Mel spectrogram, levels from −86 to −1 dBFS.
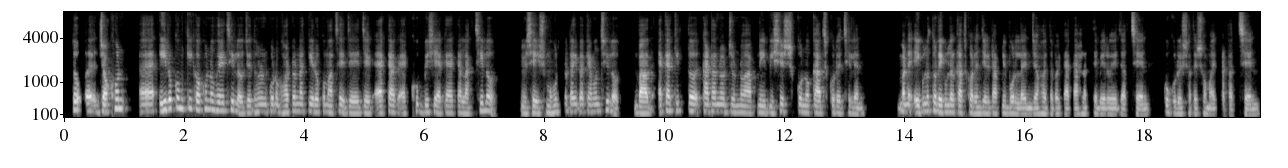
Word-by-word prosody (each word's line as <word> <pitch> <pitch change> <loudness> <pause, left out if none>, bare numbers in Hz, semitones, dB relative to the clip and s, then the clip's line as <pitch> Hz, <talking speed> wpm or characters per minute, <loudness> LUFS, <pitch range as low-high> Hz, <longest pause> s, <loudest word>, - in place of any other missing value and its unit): তো - - +8 0.2
এ্যা - - +11 0.2
যখন 225 0 +6 0.4
আ - - +4 0.3
এরকম 220 +4 +5
কি 230 - -1
কখনো 200 +2 +1
হয়েছিল? 180 +1 0 0.2
যে 140 - +1
ধরুন 155 +1 -2
কোনো 155 0 +1
ঘটনা 160 +3 0
কি - - -14
এরকম 150 +1 -1
আছে? 140 +3 -5
যে, 130 - +1 0.2
যে 135 - 0 0.3
একা, 140 +3 +2 0.2
এক 125 - -8
খুব 165 - -5
বেশি 145 +1 -3
একা, 135 +2 -2
একা 135 0 -2
লাগছিল, 170 +9 -3 0.6
উ - - -4
সেই 135 -2 +2
স - - -6
মুহূর্তটাই 155 +4 -2
বা - - +2
কেমন 155 0 -2
ছিল 195 -1 -2 0.4
বা 130 - +9 0.3
একাকিত্ব 175 +2 -1 0.3
কাটানোর 160 -1 +1
জন্য 145 -1 -4 0.2
আপনি 130 +2 -6 0.2
বিশেষ 150 +4 -1 0.2
কোনো 150 -3 0
কাজ 130 -1 +5
করেছিলেন? 130 -3 -3 0.7
মানে - - +4
এগুলো 160 +5 0
তো - - +2
রেগুলার 150 0 +3
কাজ 135 -1 +3
করেন 130 -1 +1
যেটা 125 -1 -1
আপনি 135 +2 -6
বললেন 115 -2 0
যে, 120 - +1
হয়তোবা 120 -1 -3 0.2
একা 110 - -2
হাঁটতে 120 +1 -6
বের 115 0 0
হয়ে 115 -1 -1
যাচ্ছেন, 105 0 0 0.3
কুকুরের 130 -5 -3
সাথে 115 -1 -6
সময় 115 -4 -3
কাটাচ্ছেন 105 0 -2
145 Hz, 180 wpm, -23 LUFS, 125-160 Hz, 0.7 s, এ্যা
